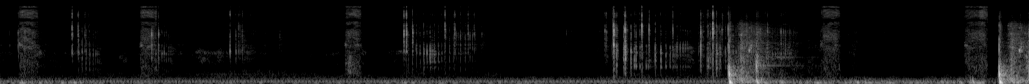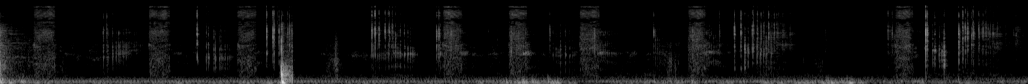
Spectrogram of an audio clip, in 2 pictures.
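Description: Aerosol spray paint can sprayed in a series of short hisses, spotting accent paint through mesh netting, with a few longer sprays in the middle. Three sharp knocks stand out, at about 7, 10 and 13 seconds in.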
